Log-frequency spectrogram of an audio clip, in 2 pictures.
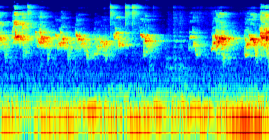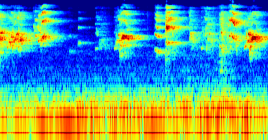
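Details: Pet budgerigars during mating, one male mating with a female after being rejected by a white grey hen; continuous scratchy, squawky chatter with buzzy notes and short chirps, low steady hum beneath.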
